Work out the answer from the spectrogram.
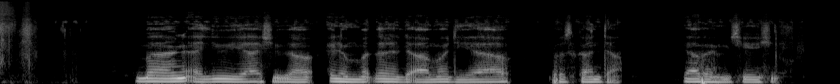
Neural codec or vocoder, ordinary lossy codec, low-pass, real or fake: vocoder, 48 kHz, 128 mel bands, Vocos; Opus, 32 kbps; 19.8 kHz; fake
